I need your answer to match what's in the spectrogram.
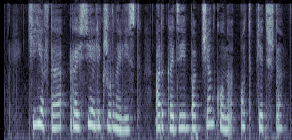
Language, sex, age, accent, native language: Uzbek, female, 18-24, Farg'ona, Uzbek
